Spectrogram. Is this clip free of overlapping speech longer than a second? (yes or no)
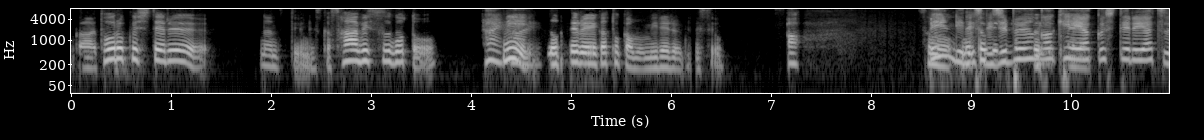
no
